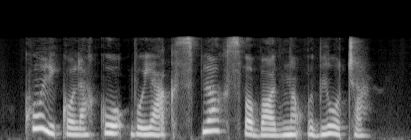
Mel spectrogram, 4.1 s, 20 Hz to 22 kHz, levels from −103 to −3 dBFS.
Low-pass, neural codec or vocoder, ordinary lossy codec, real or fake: 7.2 kHz; codec, 16 kHz, 2 kbps, FreqCodec, larger model; none; fake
